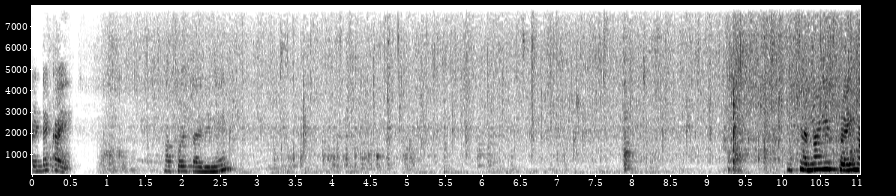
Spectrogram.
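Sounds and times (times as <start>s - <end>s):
okra sizzling in oil: 0.2s - 11.0s.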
